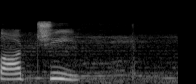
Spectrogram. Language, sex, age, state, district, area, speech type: Tamil, female, 45-60, Tamil Nadu, Mayiladuthurai, rural, read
